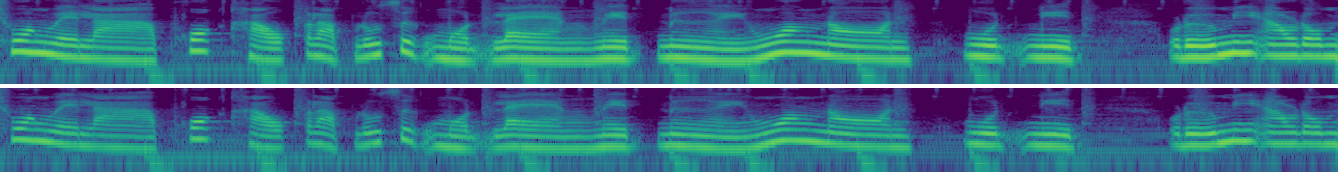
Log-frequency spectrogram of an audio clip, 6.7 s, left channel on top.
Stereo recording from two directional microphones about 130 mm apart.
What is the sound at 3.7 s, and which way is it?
A woman's voice, 20° left (ahead or behind).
